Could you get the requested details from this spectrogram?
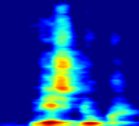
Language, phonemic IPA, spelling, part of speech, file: Dutch, /ˈwɪzduk/, wisdoek, noun, Nl-wisdoek.ogg
- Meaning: dishcloth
